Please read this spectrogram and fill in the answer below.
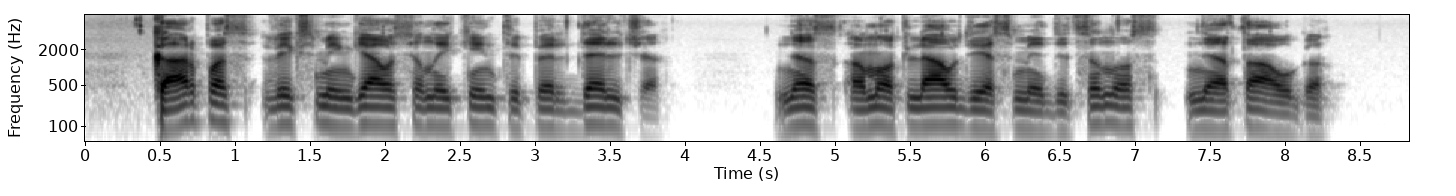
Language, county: Lithuanian, Vilnius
